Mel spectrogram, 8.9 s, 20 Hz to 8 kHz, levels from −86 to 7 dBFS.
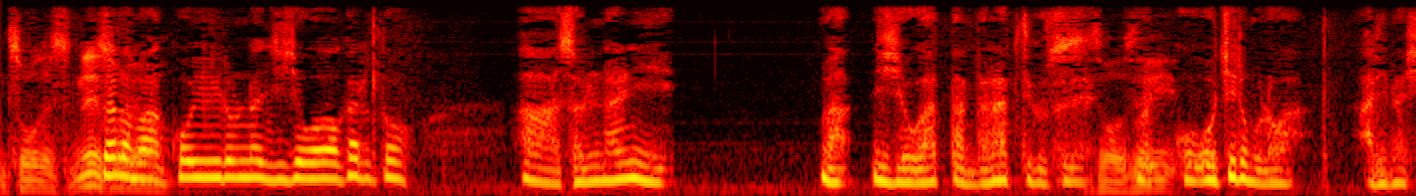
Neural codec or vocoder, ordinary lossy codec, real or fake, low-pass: none; none; real; 7.2 kHz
